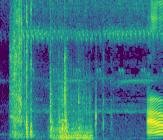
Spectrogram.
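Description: Cartoon sound effect of a door opening: a short noisy sound at the start that trails off over about a second. A voice starts near the end.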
